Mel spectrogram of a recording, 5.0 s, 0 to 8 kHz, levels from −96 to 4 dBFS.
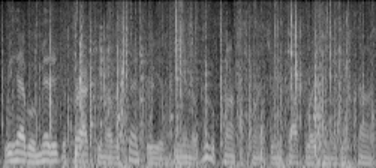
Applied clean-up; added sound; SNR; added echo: none; Rattle; 1 dB; none.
